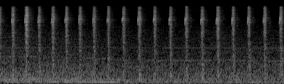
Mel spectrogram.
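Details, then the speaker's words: Range Rover at idle: sharp, even ticking about three times a second puffing with the firing pulses, an awful exhaust leak. "that's an exhaust leak rev it up a little bit that's awful"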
